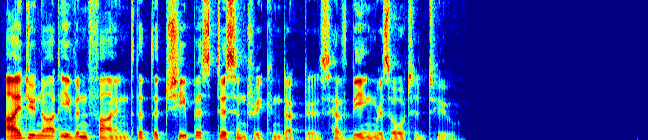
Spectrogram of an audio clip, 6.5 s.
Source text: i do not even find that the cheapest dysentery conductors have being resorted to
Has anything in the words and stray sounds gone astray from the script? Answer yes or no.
no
